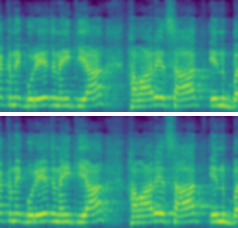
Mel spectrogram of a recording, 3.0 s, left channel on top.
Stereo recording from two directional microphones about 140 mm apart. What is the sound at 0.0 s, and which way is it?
A man's voice, 20° right (ahead or behind).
